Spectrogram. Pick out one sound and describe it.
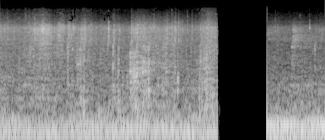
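Dry leaves rustle as a monkey walks over them.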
